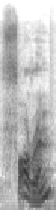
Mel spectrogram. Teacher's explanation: R-E-I-G-N, n'est pas accentué puisque c'est for qui est accentué. Foreign, R-E-I-G-N se prononce run. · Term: réduction vocalique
